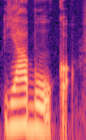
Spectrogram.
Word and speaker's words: jabłko: Na początku powiedziałam Wam, że wyjaśnię, jak poprawnie wymawiać słowo jabłko. Ja przez cały ten odcinek właśnie tak mówię, jabłko, ale może powinnam mówić po prostu jabłko.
